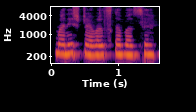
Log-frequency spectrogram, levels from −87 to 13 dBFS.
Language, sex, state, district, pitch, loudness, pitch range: Hindi, male, Chhattisgarh, Bastar, 230 Hz, -27 LUFS, 220-235 Hz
